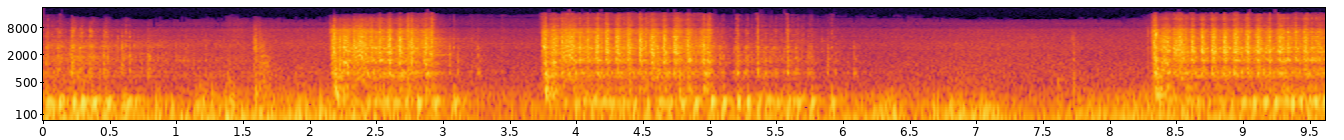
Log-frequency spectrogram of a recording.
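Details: Vintage Honda Squash 12V moped (AB11-1055) starts cleanly and settles into an even idle with a few crisp throttle blips. Quiet engine with no abnormal noises, knocks or rattles: healthy.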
